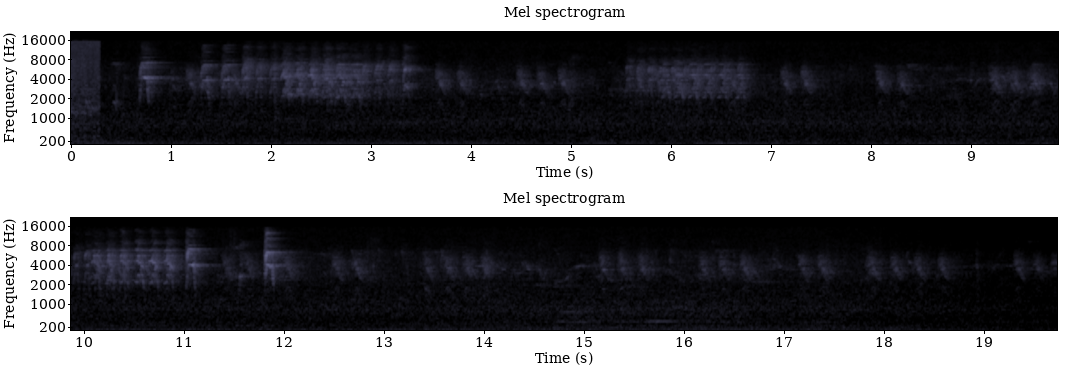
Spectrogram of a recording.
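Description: Faint birds chirping, in bursts of quick twittering a few seconds apart, over a low steady hum; it all fades out near the end.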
